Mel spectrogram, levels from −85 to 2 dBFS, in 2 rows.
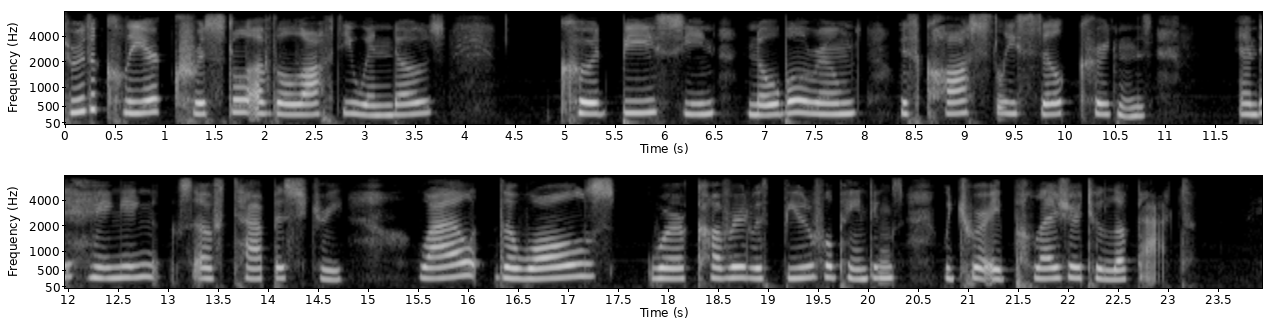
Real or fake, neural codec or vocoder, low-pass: real; none; 7.2 kHz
